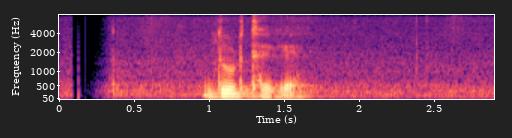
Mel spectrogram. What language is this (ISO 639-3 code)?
ben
